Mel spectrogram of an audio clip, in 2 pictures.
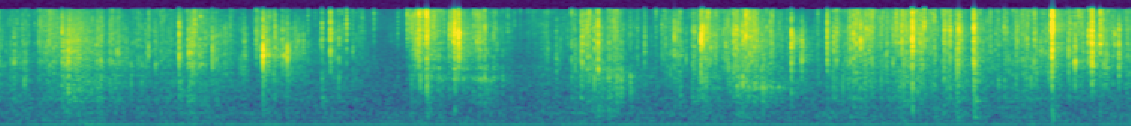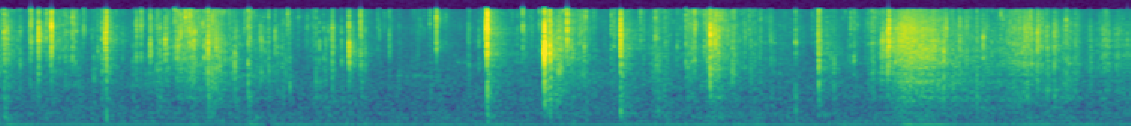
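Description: Bare fingers press and crush small, hollow, dry green-and-pink recycled soap curl rolls into crumbs on a blue surface. Bright, dry crunching and crinkling come in irregular bursts over a faint steady low hum.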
